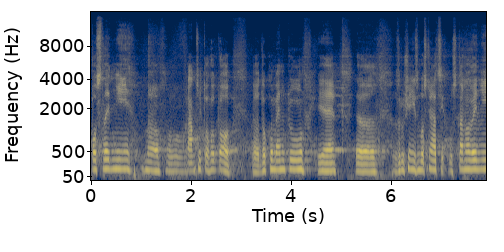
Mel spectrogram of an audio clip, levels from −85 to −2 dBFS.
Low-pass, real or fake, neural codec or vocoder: 14.4 kHz; fake; codec, 44.1 kHz, 2.6 kbps, DAC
